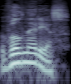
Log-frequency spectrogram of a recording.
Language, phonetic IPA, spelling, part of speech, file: Russian, [vəɫnɐˈrʲes], волнорез, noun, Ru-волнорез.ogg
- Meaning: 1. breakwater 2. wave-piercing vessel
